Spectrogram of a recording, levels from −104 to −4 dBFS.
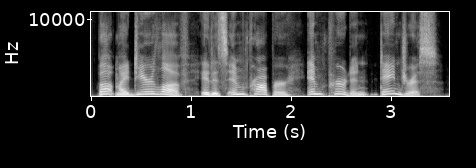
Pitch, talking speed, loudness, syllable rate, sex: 255 Hz, 150 wpm, -18 LUFS, 4.8 syllables/s, female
